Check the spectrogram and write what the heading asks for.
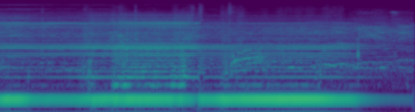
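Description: The vibration motor of a plush vibrating slipper buzzing with a steady low hum, cutting off shortly before the end.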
